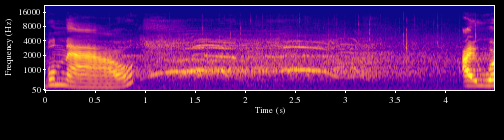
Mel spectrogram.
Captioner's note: audience cheers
